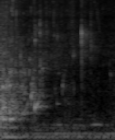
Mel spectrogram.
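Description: Water splashed onto a face in preparation for a wet shave, a brief close watery slosh and drip lasting about a second, quiet and alone with no talking.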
